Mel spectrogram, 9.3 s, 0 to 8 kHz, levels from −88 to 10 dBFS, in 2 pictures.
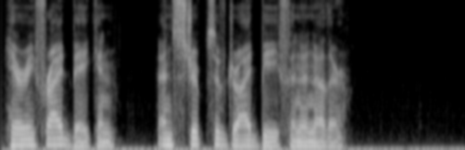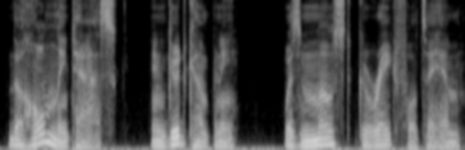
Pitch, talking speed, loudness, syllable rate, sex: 100 Hz, 135 wpm, -18 LUFS, 4.5 syllables/s, male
